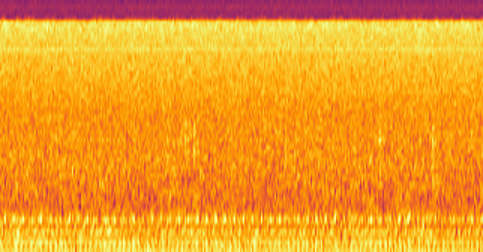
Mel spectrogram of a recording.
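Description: A car engine idling steadily, an even low hum with no revving.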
